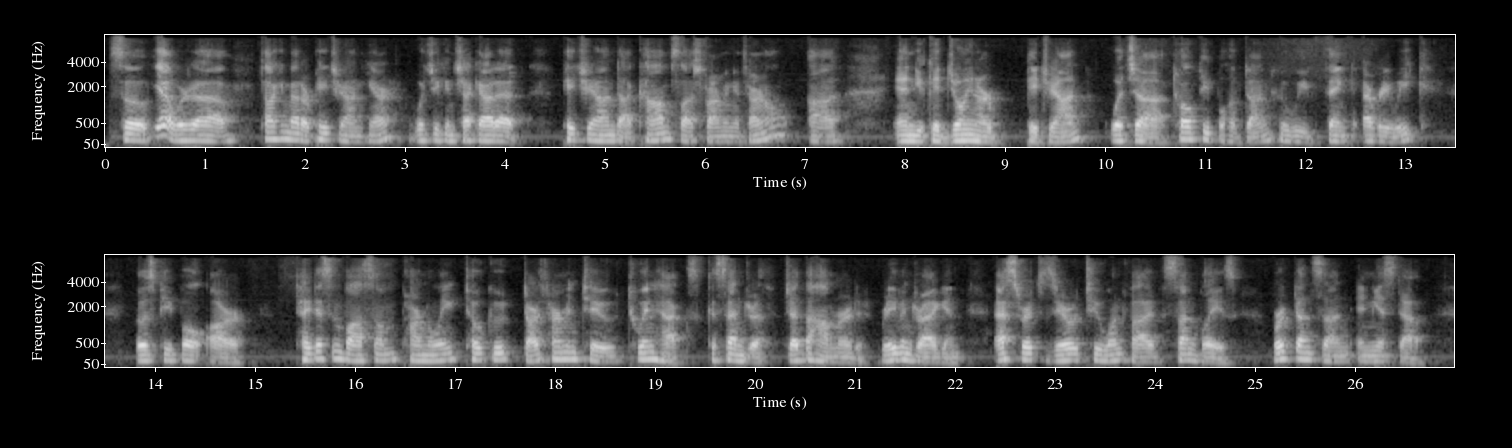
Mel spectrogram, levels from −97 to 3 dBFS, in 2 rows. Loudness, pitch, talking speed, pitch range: -21 LUFS, 115 Hz, 135 wpm, 100-130 Hz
